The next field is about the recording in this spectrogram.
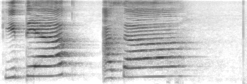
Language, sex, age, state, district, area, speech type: Goan Konkani, female, 30-45, Goa, Murmgao, urban, read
